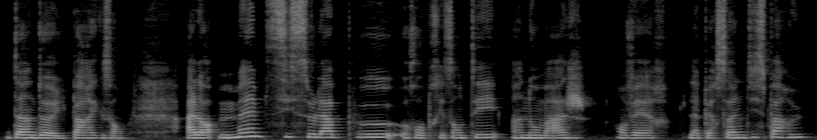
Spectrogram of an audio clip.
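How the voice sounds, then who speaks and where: A woman hosting a spiritual guidance channel, talking in a measured, earnest way with hesitant restarts. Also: fairly high pitch. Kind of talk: spoken spiritual guidance monologue.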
